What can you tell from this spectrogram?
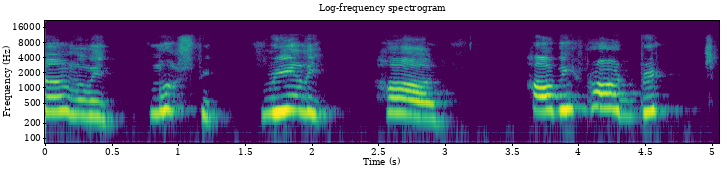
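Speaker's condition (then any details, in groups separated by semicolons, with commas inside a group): Cerebral palsy; wheelchair user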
